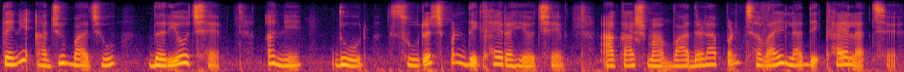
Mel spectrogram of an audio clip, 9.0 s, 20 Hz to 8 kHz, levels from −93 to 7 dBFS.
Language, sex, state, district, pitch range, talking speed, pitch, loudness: Gujarati, female, Gujarat, Valsad, 210-265 Hz, 120 wpm, 230 Hz, -17 LUFS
